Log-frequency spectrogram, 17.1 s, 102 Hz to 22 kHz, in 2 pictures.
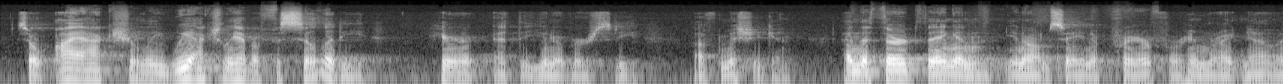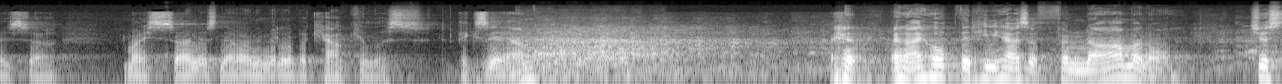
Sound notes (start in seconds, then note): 12.0 audience laughs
